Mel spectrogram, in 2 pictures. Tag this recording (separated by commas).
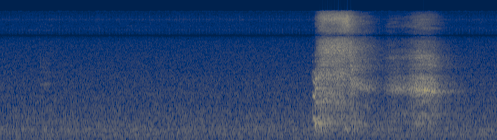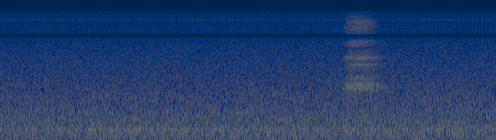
Silence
